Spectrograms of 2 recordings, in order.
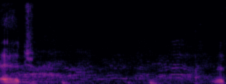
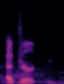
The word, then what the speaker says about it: Edgett: Edge, what edge? It says Edgett. Edge it. You said Edgert. You put an R in there for no reason.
